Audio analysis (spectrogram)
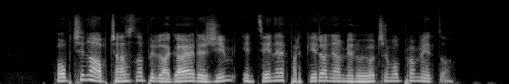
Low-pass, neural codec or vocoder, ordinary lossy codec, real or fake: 10.8 kHz; autoencoder, 48 kHz, 32 numbers a frame, DAC-VAE, trained on Japanese speech; AAC, 32 kbps; fake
